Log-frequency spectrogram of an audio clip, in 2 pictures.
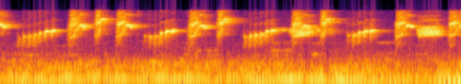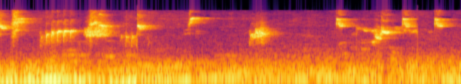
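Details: Tutoring song of a long-tailed shrike for training other birds: quick series of rising whistled notes repeated in a brisk rhythm, then scattered chirps and squeaky high notes, over a low background hum.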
